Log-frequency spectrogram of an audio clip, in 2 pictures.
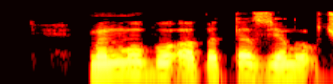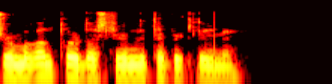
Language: Uyghur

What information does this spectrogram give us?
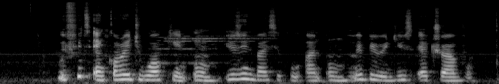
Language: Nigerian Pidgin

